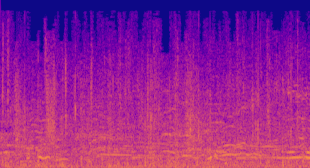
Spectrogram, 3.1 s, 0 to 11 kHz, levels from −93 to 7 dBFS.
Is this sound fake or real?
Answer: real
